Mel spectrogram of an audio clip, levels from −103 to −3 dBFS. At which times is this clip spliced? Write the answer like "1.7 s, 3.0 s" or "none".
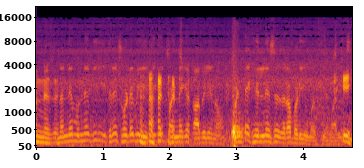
2.9 s

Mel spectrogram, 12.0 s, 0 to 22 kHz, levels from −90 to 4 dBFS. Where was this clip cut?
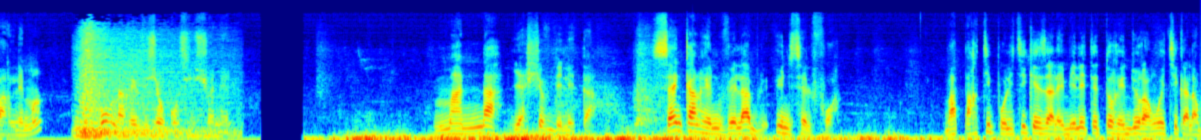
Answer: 2.8 s

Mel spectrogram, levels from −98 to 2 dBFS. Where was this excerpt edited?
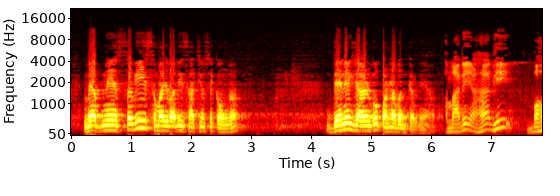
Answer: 6.1 s

